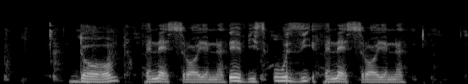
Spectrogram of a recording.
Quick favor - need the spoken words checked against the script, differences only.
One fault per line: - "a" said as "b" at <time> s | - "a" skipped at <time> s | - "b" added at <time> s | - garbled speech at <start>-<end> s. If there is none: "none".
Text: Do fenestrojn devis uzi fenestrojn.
none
